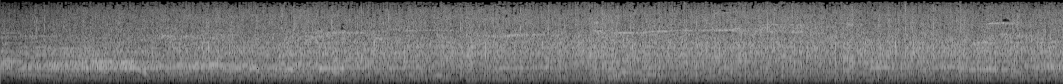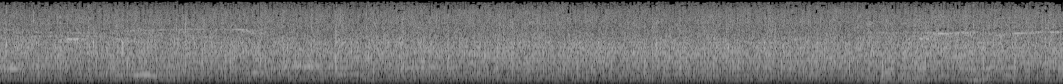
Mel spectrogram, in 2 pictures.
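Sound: standing applause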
